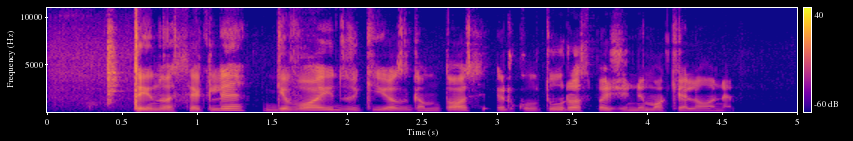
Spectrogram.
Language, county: Lithuanian, Kaunas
